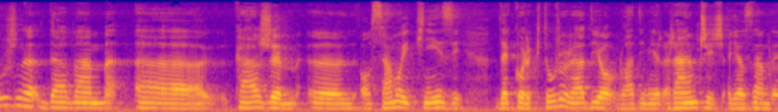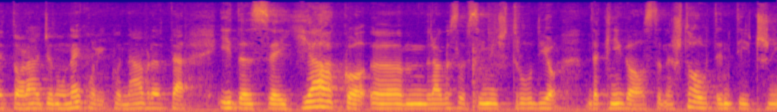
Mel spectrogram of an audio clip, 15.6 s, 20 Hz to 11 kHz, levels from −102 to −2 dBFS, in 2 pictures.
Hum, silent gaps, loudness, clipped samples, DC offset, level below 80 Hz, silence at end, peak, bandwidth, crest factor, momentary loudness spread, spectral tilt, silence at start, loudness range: 50 Hz at -40 dBFS; none; -21 LUFS; under 0.1%; under 0.1%; -48 dBFS; 0 s; -4 dBFS; 11 kHz; 18 dB; 8 LU; -5.5 dB/octave; 0 s; 3 LU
